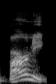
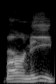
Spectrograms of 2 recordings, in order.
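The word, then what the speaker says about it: Boerne: r uh NE and I thought it was burn Texas but it's Bernie Texas you know or Bourn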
